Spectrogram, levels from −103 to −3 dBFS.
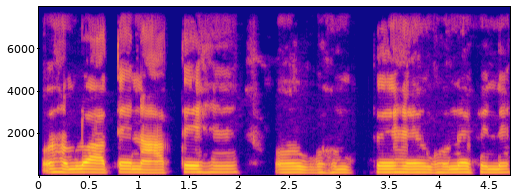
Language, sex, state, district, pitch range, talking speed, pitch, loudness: Hindi, male, Bihar, Araria, 140-150 Hz, 150 wpm, 145 Hz, -15 LUFS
